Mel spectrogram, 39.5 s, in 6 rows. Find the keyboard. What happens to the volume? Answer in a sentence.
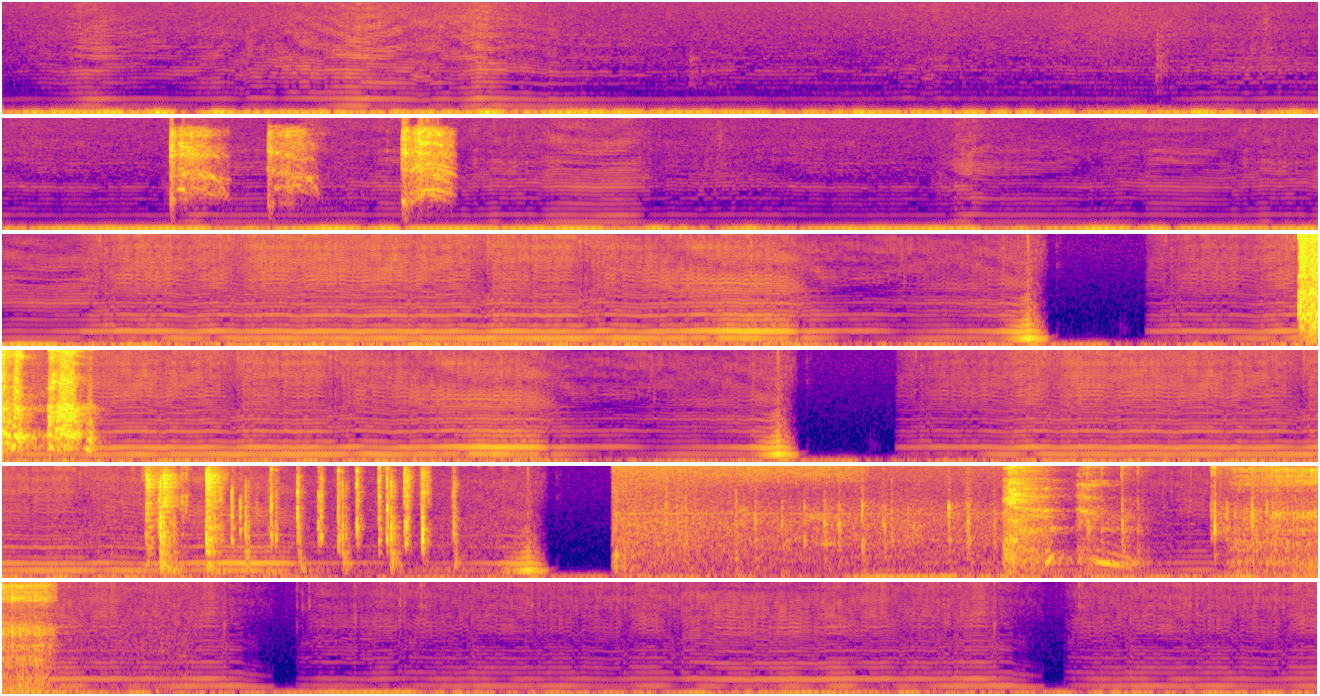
The loudness of the keyboard goes down.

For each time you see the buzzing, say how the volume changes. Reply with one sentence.
You can hear the buzzing from 0.0 to 39.4 s, getting louder then quieter.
